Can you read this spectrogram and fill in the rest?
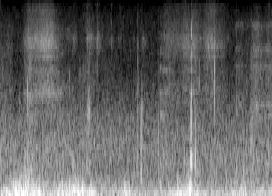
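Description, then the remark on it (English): Footsteps crunch steadily over a gritty, salted, cleared pavement with snow all around on a very cold day, fairly quiet, with a soft rhythmic scrape at each step and a faint outdoor hum behind. “It is really cold, there's snow all around me, but the pavements are clear and you get used to crunching around in the salt. I wonder if you can hear my footsteps.”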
